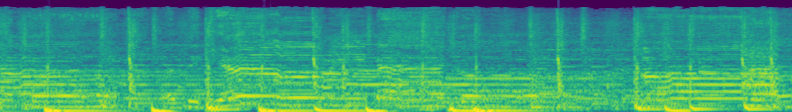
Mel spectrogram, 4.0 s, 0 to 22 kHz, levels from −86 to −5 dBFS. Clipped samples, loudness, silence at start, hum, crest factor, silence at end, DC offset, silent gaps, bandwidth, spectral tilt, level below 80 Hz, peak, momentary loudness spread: under 0.1%; -11 LUFS; 0 s; none; 10 dB; 0 s; under 0.1%; none; 17 kHz; -4.5 dB/octave; -14 dBFS; 0 dBFS; 4 LU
